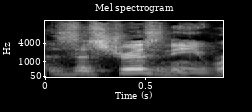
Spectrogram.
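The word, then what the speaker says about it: Zastryzny: We now welcome on a very special guest, Chicago Cubs pitcher and 2016 World Champion, Rob Zastrzyzny. Rob, did I say that right? – You said it perfect.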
